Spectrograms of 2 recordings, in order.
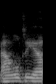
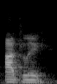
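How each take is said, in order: First: The name is said as Al-dee, l first. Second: The name is said as Ad-lee, d first. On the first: The speaker calls it wrong. "I get the two letters mixed up" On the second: The speaker calls it right. "Adley is the correct pronunciation"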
